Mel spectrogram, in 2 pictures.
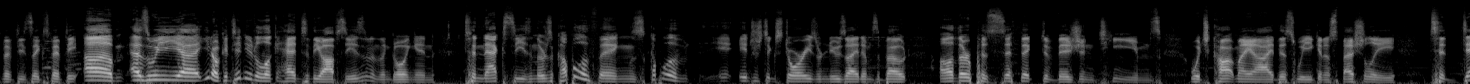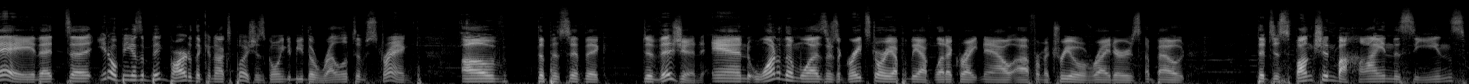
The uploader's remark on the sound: Live from Nat Bailey Stadium as the Vancouver Canadians play host to the Hillsboro Hops.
